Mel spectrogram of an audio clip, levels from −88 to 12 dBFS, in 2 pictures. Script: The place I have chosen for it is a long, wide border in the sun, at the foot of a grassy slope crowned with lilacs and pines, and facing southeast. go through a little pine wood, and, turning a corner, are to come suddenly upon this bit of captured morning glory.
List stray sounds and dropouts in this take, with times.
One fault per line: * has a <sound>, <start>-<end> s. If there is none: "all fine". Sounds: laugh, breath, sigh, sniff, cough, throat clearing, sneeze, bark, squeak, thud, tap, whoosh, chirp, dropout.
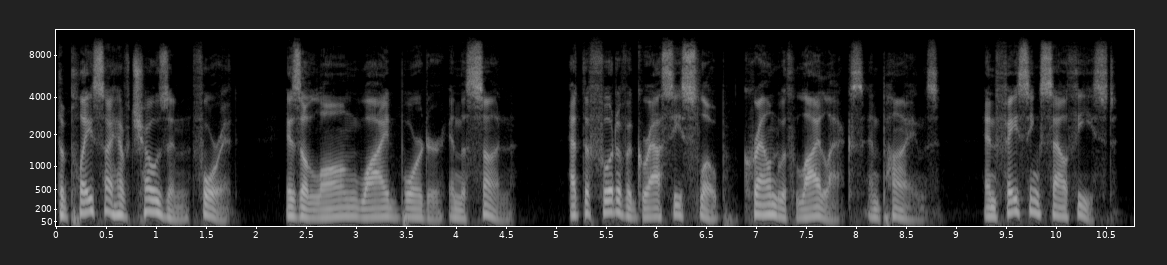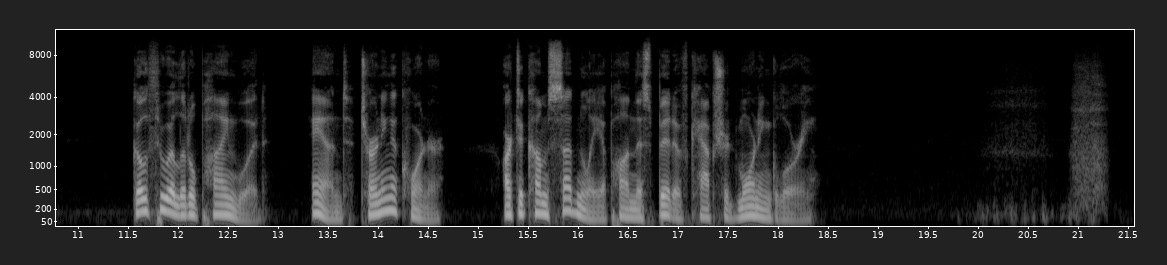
* has a sigh, 19.8-21.3 s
